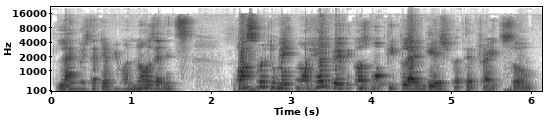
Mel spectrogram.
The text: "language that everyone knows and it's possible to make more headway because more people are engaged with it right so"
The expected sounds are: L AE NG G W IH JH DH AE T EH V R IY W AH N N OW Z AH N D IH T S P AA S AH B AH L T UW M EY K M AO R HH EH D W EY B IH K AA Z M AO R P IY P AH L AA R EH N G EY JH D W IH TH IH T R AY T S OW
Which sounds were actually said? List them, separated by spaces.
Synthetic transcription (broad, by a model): L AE NG G W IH JH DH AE T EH V R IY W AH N N OW Z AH N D IH T S P AA S AH B AH L T UW M EY K M AO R HH EH D W EY B IH K AA Z M AO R P IY P AH L AA R EH N G EY JH D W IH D IH T R AY T S OW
